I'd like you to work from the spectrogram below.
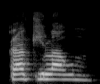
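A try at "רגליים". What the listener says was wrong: Yodnya dibaca I. Ragilaim. Ragilaim. Tapi dia seva di sini, jadi dia G-nya mati adalah raklaim. Raklaim. Raklaim.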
